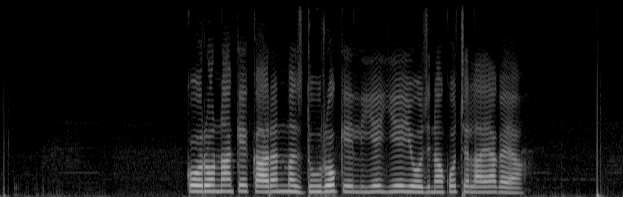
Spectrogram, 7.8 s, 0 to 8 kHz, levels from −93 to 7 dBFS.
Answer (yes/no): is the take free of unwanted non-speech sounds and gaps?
yes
